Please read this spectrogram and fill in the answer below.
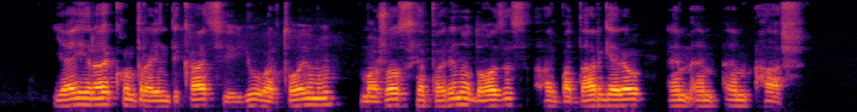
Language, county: Lithuanian, Klaipėda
